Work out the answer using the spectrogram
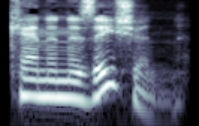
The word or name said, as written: canonization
